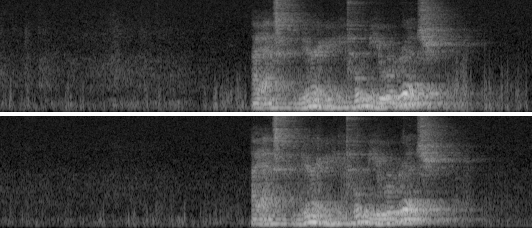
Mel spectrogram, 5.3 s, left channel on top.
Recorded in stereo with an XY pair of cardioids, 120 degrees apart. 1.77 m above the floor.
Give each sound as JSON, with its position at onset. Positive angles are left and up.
{"t": 2.5, "sound": "a man speaking", "azimuth_deg": -55, "distance_m": 1.5}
